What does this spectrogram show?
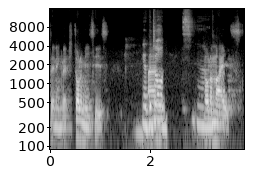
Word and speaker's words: Dolomites: And she wanted to go for a walk in the Dolomites, is that how you pronounce it in English? Dolomites.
